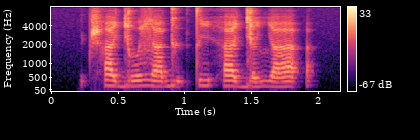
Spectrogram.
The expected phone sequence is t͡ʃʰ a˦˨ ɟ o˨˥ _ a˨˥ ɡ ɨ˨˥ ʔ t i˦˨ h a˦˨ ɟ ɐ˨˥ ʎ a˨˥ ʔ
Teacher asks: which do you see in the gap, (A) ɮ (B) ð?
A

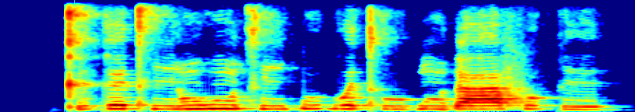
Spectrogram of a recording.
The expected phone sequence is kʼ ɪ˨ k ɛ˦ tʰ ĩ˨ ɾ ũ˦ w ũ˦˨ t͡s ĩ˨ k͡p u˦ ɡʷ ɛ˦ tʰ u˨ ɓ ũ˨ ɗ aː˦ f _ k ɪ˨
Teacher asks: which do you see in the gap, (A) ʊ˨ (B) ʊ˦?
B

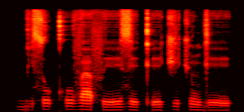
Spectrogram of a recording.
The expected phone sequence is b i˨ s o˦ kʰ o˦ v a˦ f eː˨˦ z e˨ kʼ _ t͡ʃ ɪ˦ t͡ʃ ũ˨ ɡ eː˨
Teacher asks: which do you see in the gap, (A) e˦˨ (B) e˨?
B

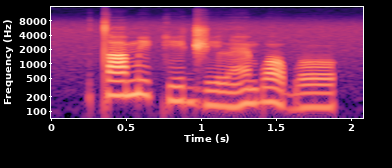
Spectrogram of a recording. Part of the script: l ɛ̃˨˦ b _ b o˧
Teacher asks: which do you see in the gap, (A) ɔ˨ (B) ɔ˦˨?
B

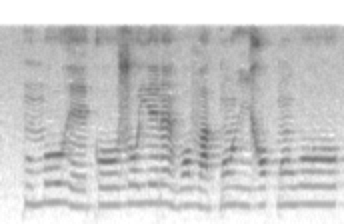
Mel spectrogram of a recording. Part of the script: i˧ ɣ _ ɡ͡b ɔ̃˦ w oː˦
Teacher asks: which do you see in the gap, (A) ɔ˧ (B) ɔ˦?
B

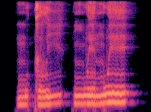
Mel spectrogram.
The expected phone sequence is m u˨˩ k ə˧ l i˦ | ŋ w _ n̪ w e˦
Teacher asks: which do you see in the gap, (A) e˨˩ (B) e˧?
B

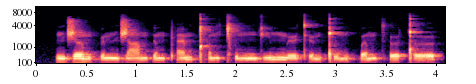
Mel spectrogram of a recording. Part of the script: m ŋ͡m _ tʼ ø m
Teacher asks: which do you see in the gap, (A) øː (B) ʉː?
A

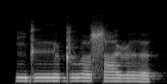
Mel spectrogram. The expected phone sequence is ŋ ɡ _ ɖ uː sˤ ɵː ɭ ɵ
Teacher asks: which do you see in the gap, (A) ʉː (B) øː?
A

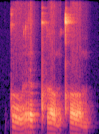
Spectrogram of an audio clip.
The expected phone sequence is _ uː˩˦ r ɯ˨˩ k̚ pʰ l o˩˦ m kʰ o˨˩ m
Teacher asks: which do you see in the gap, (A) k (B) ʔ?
A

